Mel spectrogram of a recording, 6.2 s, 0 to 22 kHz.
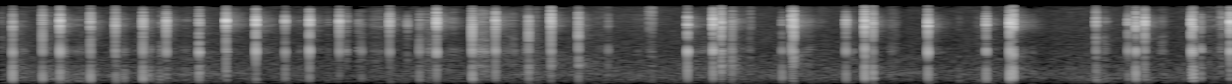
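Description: Long dark-painted fingernails rapidly tap and scratch the shell of a hand-sized, hollow, round dried gourd maraca with painted patterns, held in the hand. About 33 sharp, dry clicks come in quick succession with a bright, high edge and almost no low end or ring, over a faint scratchy rustle.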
